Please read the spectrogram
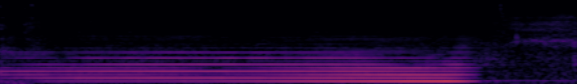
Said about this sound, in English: It has three different kinds of strings. The first string is the drone string, which plays a continuous sound like the bagpipe.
